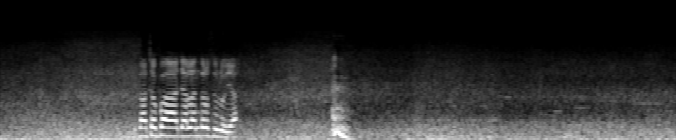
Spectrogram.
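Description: Waves wash up and break on the shore.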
